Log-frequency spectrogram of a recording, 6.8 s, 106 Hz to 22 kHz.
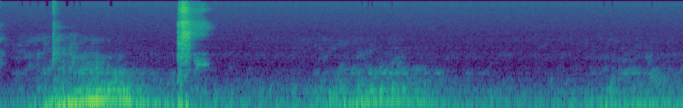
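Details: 1995 Dodge Ram 1500 rough idle: low, uneven idle swelling and sagging every couple of seconds with a couple of sharp clicks; attributed to a faulty temperature sensor.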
